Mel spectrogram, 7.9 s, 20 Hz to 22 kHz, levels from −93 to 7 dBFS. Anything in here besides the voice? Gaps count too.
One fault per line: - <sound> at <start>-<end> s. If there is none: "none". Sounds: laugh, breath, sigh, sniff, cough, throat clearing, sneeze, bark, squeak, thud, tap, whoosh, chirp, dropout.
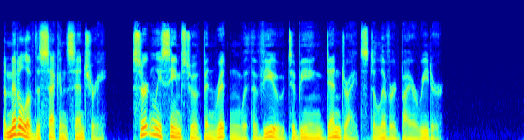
none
